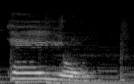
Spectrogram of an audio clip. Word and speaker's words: Taeyong: Jadi ada 2 nih, sebagai pelengkap dan sebagai huruf NG atau Nah, jadi ini bacanya adalah Taeyong.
